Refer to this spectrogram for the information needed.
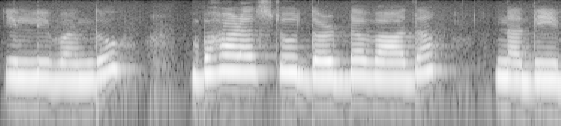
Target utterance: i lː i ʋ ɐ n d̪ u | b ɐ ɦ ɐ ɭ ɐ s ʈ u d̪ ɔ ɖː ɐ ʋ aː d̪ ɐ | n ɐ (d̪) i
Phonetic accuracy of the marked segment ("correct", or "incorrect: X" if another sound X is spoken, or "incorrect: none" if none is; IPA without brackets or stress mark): correct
